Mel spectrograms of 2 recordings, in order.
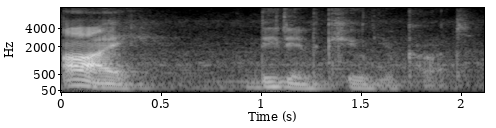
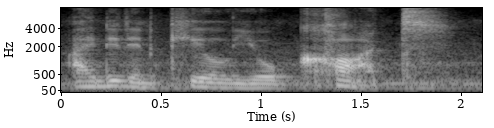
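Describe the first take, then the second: First: The stress is on the word I. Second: The stress is on the word cat.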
